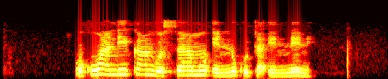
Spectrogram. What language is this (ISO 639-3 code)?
lug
